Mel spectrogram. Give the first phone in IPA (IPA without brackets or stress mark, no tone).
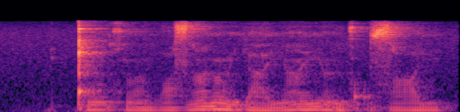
ǃ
